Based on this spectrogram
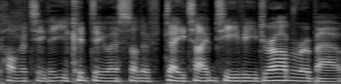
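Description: A somewhat breathy man keeps his intonation fairly even. The recording is very clean, with a silent background. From Halifax, northern England. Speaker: journalist and author. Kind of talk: interview answers.

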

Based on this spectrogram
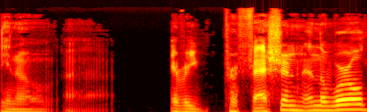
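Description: A man with an American accent at a fairly quick pace, dry and close with no echo, on a very clean recording with a silent background. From US Midwest, Columbus, Ohio area. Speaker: podcast guest. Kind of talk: casual debate.

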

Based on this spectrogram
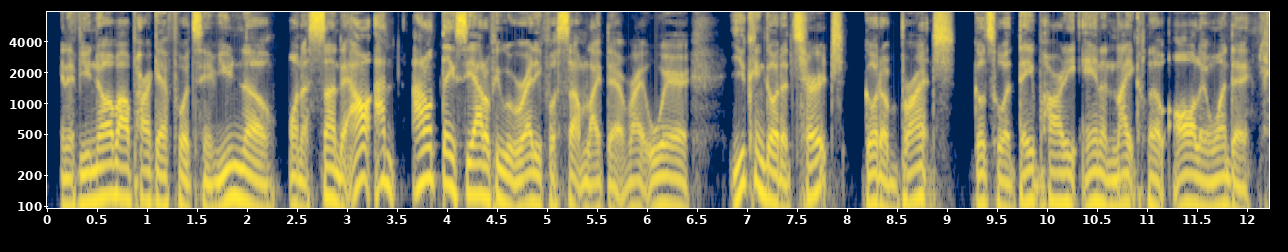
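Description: Lively intonation marks a man's fairly low-pitched voice with an American accent, its loudness very even on a very clean recording with a silent background. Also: hardly any pauses. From Washington DC / Maryland area. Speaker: athlete marketing agent. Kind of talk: interview. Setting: studio.

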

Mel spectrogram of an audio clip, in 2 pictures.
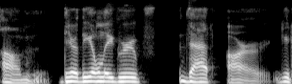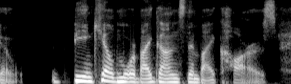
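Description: In an American accent, the voice carries a dark, mellow tone and lively intonation. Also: woman, dry, close sound with no echo, quiet background. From New York. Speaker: journalist. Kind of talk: radio interview.

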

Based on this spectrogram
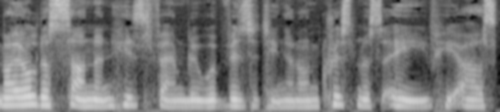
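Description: A woman's dark, mellow voice at medium pitch with an Australian accent and ordinary pitch variation, on a very clean recording with a silent background. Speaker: church member being baptized. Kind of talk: testimony. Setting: church.

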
